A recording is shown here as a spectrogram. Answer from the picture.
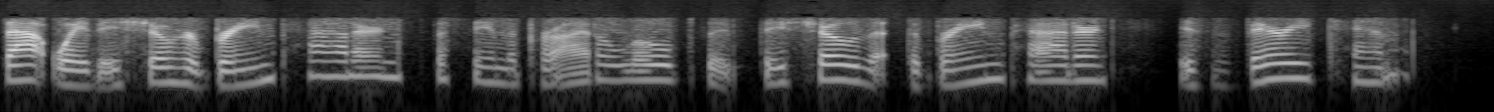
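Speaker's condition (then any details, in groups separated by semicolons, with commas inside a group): No condition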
